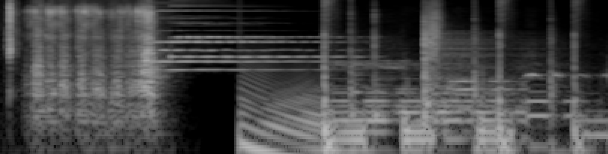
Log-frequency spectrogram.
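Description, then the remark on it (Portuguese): A pen scratches quickly across paper for about a second, then a bright ringing chime swells in, followed by a few sharp clicks and clinks. No one speaks. “Pega a caneta.”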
